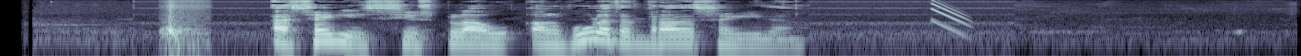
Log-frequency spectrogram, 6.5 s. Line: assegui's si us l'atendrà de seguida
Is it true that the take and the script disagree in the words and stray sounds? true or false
true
